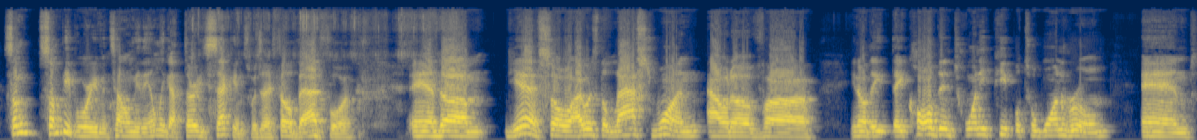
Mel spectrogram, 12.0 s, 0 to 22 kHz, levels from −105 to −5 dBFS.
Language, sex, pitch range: English, male, 115-150 Hz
